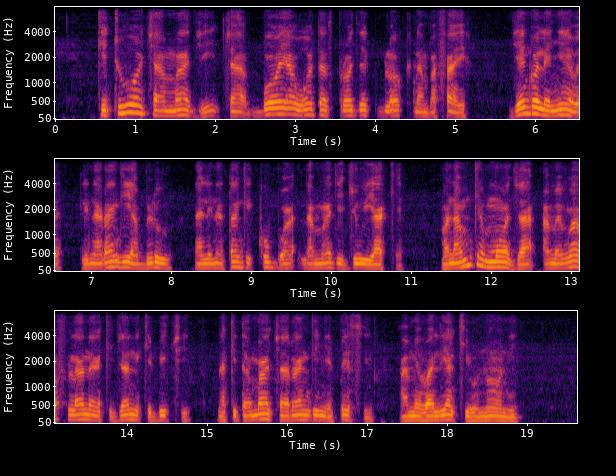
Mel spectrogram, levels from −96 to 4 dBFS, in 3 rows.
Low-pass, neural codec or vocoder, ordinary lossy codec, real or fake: 7.2 kHz; vocoder, 44.1 kHz, 128 mel bands, Pupu-Vocoder; Opus, 24 kbps; fake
